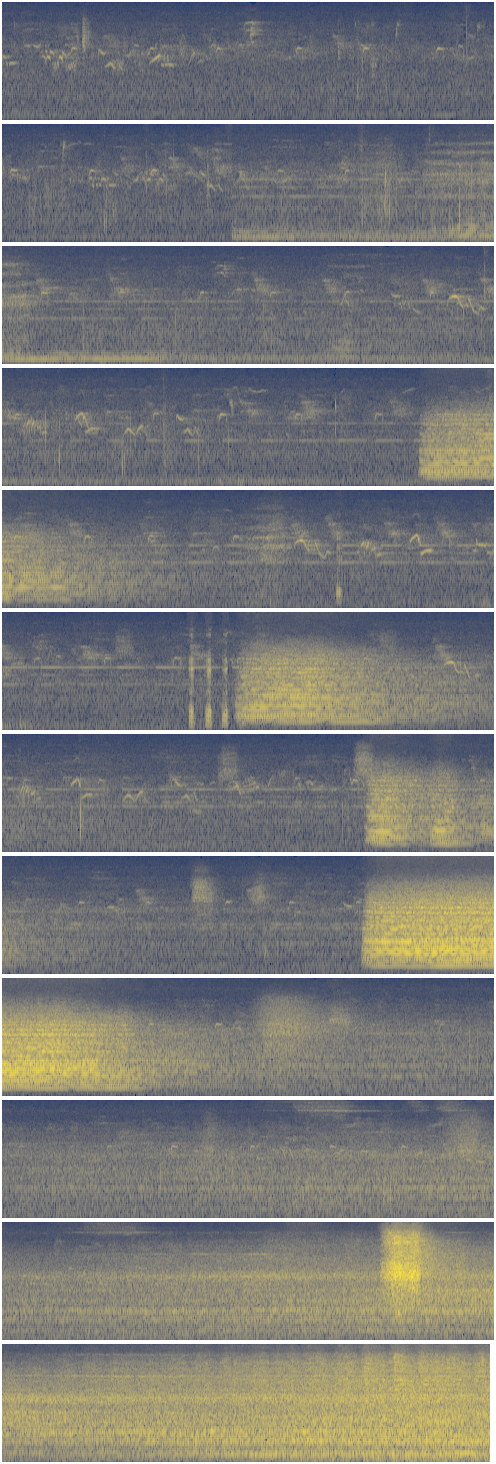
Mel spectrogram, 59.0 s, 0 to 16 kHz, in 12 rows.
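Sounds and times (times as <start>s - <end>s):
train rumble: 0.0s - 59.0s
locomotive air horn blasts: 18.9s - 21.4s, 27.0s - 29.3s, 33.1s - 35.0s, 38.0s - 42.5s, 53.0s - 53.6s.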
